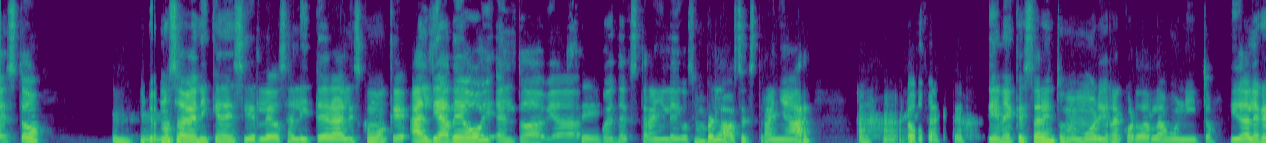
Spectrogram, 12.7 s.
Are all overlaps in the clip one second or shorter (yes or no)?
yes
